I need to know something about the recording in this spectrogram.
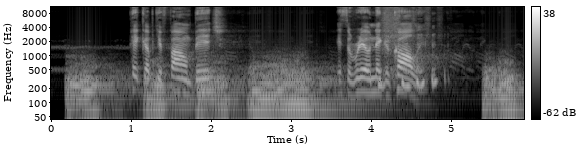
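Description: A young man raps energetically.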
